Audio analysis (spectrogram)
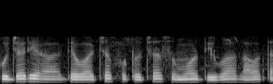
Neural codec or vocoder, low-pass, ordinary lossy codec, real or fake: none; 3.6 kHz; none; real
